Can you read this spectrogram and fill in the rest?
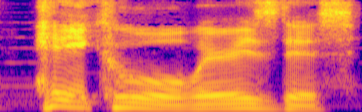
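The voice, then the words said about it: Emo voice. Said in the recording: “He asked in an emo voice.”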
